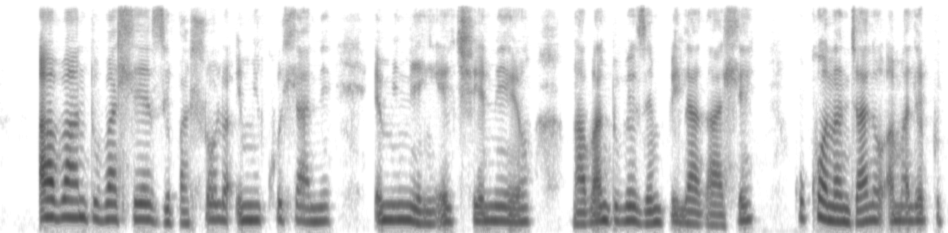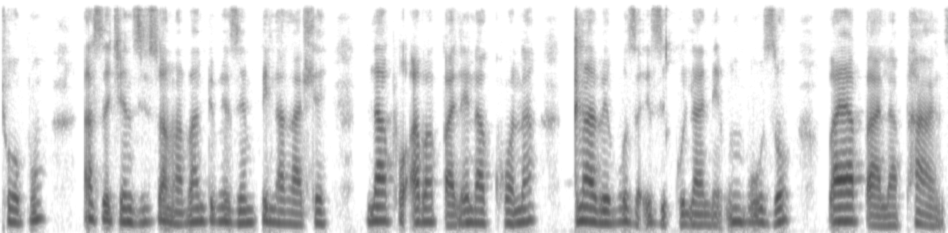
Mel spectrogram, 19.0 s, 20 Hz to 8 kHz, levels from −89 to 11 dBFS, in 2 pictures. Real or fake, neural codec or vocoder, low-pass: fake; codec, 24 kHz, 6 kbps, HILCodec; 7.2 kHz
